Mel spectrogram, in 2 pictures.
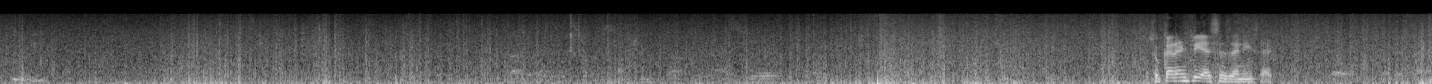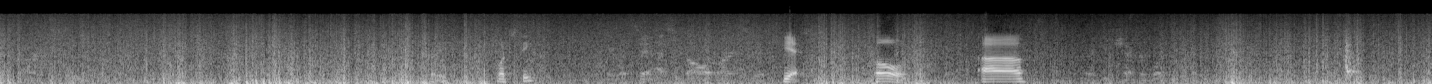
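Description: A man speaks calmly to a room, slightly distant.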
